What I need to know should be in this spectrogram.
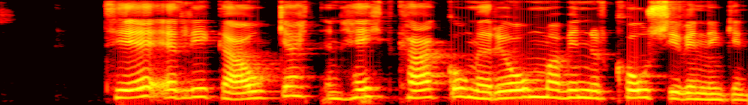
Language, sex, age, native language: Icelandic, female, 50-59, Icelandic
